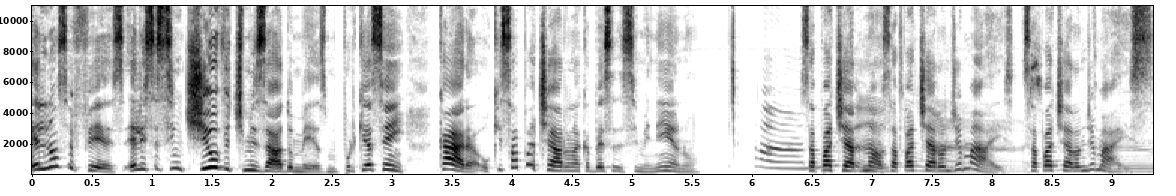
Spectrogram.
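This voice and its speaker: A high-pitched woman at a fairly quick pace, with very wide pitch swings. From Brazil, interior São Paulo and rural southern Brazil. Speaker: former adult actress and content creator; former adult actress, content creator. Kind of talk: casual chat. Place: studio. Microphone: studio mic.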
